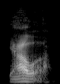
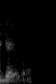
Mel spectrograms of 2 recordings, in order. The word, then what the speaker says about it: Gala: Gala. I like to say Gala, but whatever. Gala, 64.9%. British people pronounce it Gala. Americans pronounce it Gala.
